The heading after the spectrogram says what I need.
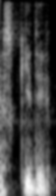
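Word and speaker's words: SCID: 결핍증, Severe Combined Immunodeficiency, 이렇게 해서 스키드라고 읽습니다. 스키드.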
